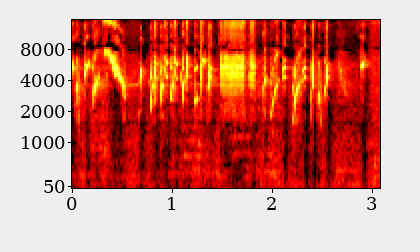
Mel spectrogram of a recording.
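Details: European goldfinch in continuous, lively song: a dense rush of high, liquid twitters, sliding whistles and a brief buzzy rasp, the notes tumbling quickly one after another with hardly a pause.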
